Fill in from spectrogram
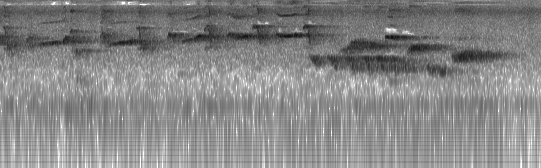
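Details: Chinese hwamei (Garrulax canorus), a singing bird that can mimic other birds, gives a loud, rich run of varied whistles and chattering phrases, rising and falling without pause, over a faint low hum.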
